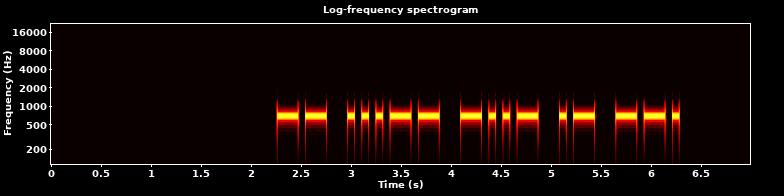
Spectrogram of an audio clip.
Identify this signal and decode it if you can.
Morse code, heard as a keyed tone, about 17 wpm, 700 Hz. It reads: M3XAG
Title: DXCC-100 Call Signs - 5 Characters - Repeated 3x - 17wpm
